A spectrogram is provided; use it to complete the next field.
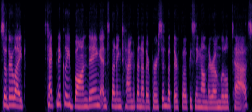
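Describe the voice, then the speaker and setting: The sound is dry and close, with no echo. The delivery is very fast. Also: woman, fairly high pitch for a woman, ordinary pitch variation. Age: 20s. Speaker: actress. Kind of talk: casual chat.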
